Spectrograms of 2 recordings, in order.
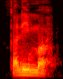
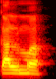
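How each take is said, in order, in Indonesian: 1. Huruf k memakai 'a' dan ada 'i' setelah l. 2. Huruf k memakai 'a' dan tidak ada vokal setelah l. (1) "yang lebih fasih" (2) "fathul kafi ... ma'a sukunil lami"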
